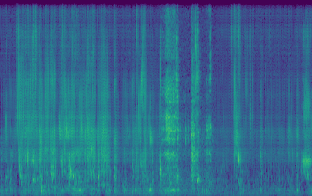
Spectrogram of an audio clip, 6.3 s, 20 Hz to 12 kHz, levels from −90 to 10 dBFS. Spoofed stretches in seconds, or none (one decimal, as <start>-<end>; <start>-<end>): 0.0-3.2; 4.3-6.3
